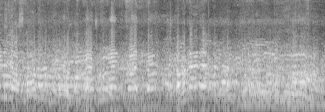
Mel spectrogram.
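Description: A crowd of men shouting and talking over one another, many raised voices at once in an agitated street scuffle.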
